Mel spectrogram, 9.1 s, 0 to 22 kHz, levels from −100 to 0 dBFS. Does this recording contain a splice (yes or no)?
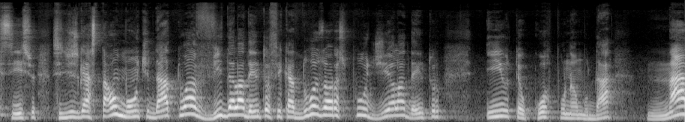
no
